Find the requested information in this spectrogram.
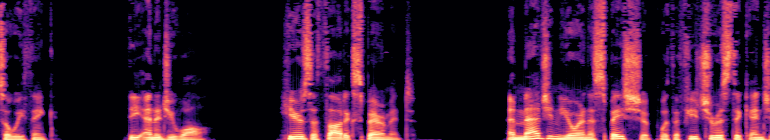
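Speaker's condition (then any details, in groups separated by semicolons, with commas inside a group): No condition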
